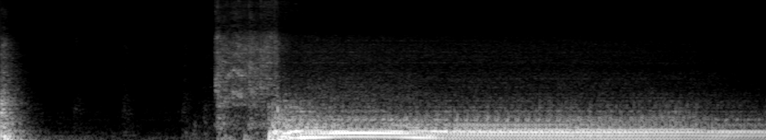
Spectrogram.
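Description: Car engine starting: a short thud, a brief hiss of cranking, then the engine catches with a short rev and settles into a steady idle that slowly fades.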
